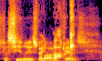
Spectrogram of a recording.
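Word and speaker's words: Vasilis Barkas: Barkas, Vasilius Barkas.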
